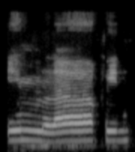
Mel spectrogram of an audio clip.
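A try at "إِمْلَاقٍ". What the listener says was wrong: kurang lama mimnya.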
